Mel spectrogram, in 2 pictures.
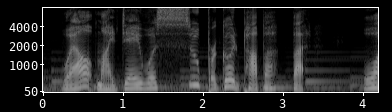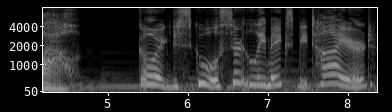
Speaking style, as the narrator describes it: Bernice said with a yawn

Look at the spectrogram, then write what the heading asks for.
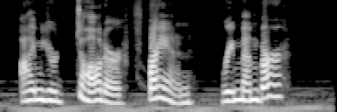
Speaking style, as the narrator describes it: I shouted, unable to restrain my fears, my frustrations

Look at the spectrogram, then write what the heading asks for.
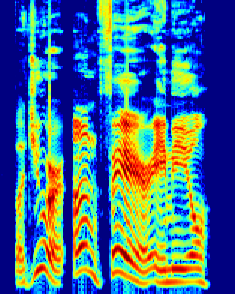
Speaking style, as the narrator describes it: cried Chris Farrington, his sensitive face flushed and hurt

